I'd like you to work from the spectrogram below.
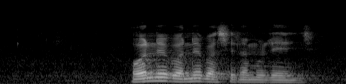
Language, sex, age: Venda, male, 24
